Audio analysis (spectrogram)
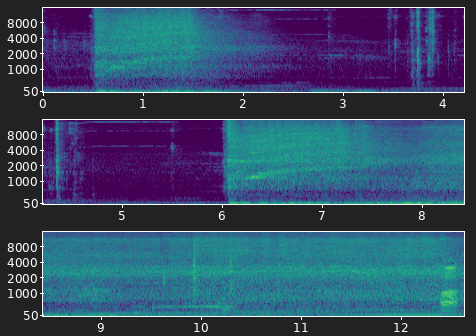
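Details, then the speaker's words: Ford Ka started in neutral, settling to a rough idle; a light throttle blip brings a harsh, rattly clatter over the engine. Source not yet identified; to be checked with a stethoscope. "o barulho que está fazendo Está um barulho muito ruim"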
